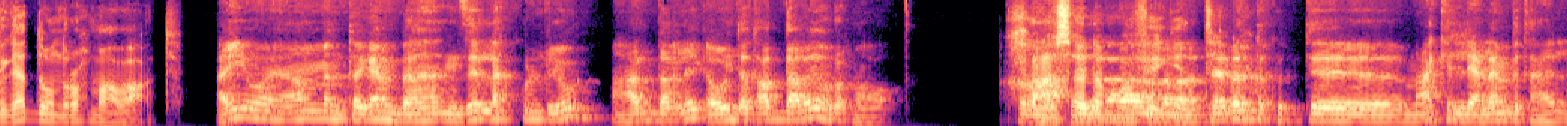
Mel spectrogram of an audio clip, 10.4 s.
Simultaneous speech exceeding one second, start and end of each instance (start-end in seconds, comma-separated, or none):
6.8-8.1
